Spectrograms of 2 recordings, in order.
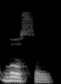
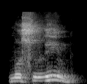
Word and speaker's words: Mosul: Mosul. Musulim.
